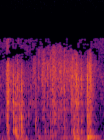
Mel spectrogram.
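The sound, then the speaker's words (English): Irregular scraping and thudding as objects are dragged and shoved away from a door, with a few heavier bumps toward the end and no voices. “Yeah, just a minute. I'll get this stuff away from the door.”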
